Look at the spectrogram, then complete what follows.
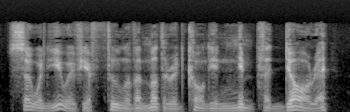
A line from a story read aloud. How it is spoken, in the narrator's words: muttered Tonks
